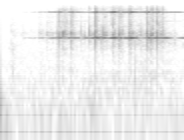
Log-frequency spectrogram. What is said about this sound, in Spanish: Campanita.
